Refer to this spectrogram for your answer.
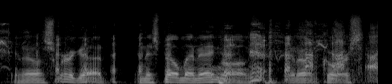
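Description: A man speaks with a very deep, low pitch. His pitch varies in an ordinary way. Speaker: interview guest, actor. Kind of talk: interview answer. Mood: amused, relaxed, grateful. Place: studio. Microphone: lapel.

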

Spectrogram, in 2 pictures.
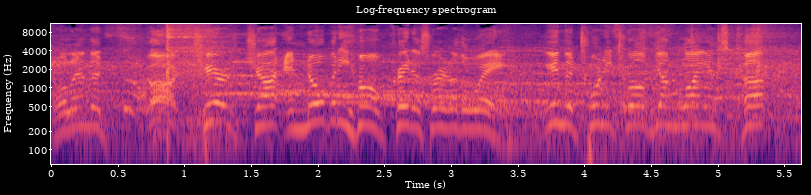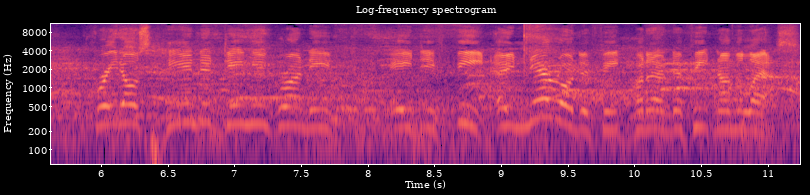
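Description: A man at a moderate pace, dry sound with no echo, amid loud background noise. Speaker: wrestling commentator. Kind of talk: live wrestling play-by-play commentary. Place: hall.

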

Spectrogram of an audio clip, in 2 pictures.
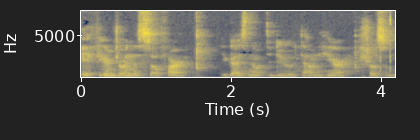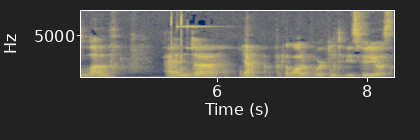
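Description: Moderately paced speech from a man, with noticeable background noise behind it. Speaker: tech video host. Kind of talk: tutorial. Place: home room.

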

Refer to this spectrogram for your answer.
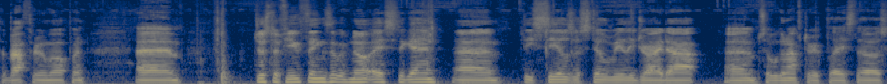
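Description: A man with a bright, sharp tone talks at a moderate pace, his intonation fairly even. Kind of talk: casual vlog tour. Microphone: phone near.

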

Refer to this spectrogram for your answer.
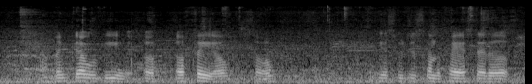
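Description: The pace is fairly slow. A woman talks over background music. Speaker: vlogger. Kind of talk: casual vlog chat. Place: shop. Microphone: phone near.

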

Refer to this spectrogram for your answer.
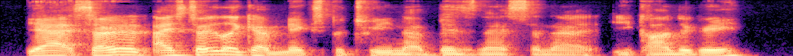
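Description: The speaker has an American accent and lively intonation. The sound is dry with no echo, and the background is quiet. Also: man. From US, Washington D.C. area. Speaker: entrepreneur; podcast guest. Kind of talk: interview. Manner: casual, many fillers. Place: home room. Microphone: video call.

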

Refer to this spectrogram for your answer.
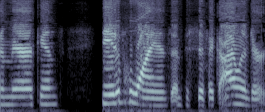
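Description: Using an ordinary speaking voice, a woman speaks in a fairly high pitch with ordinary pitch variation, the sound dry and close with no echo. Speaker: webinar facilitator, legal fellow. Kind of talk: webinar moderation. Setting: webinar call.

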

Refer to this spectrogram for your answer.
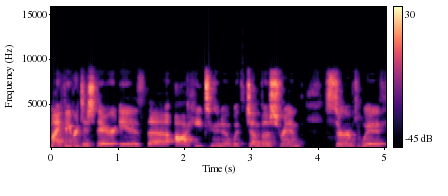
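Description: A woman's fairly slow speech carries audible room echo. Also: quiet background. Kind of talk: casual live-stream recommendations.

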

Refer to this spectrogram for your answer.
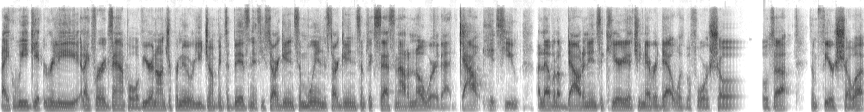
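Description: Over a quiet background, a man talks at a fairly quick pace with a fairly low pitch. His loudness is very even and his intonation monotone and flat. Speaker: podcast guest, coach. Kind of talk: interview answer. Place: home room. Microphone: studio mic.

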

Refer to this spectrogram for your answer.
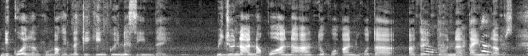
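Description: Amid noticeable background noise, a woman talks at a very fast pace with a fairly high pitch and ordinary pitch variation. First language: Cebuano (speaking Tagalog). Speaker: domestic helper vlogger. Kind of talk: vlog voice-over. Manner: casual chatty.

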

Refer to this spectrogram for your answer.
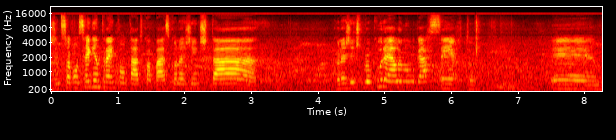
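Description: Fairly high-pitched woman at a moderate pace with long, frequent pauses and ordinary pitch variation, crowd noise in the background. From southern Brazil, Rio Grande do Sul (Santa Cruz do Sul); Rio Grande do Sul, Brazil. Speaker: interviewee. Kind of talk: casual interview. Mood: relaxed, reflective. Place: garden.

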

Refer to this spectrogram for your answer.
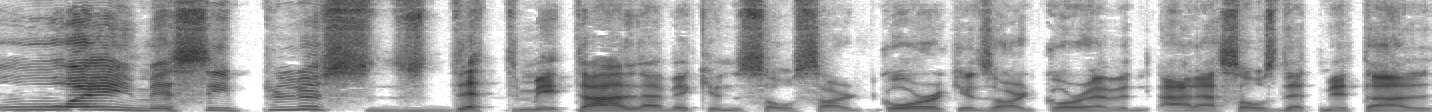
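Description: A man with a Quebec accent speaks at a very slow pace, his voice dry with no echo against a quiet background. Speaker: record store clerk and podcast co-host; podcast co-host. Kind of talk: casual chat. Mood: relaxed, enthusiastic banter. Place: home room.

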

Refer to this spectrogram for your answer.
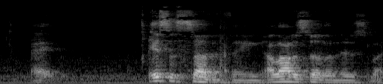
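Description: Light background noise and audible room echo around a man's voice, its pitch varying in an ordinary way. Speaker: YouTube vlogger. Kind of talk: casual chat. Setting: home, filming himself while eating. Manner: rambling, halting. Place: home room. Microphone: phone near.

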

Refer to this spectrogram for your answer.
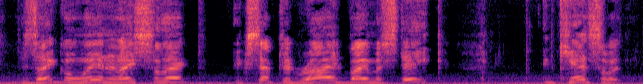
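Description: A man's high voice with ordinary pitch variation comes through with a dry sound, no echo and light background noise. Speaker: rideshare driver vlogger. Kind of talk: casual vlog chat. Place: car. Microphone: camera far.

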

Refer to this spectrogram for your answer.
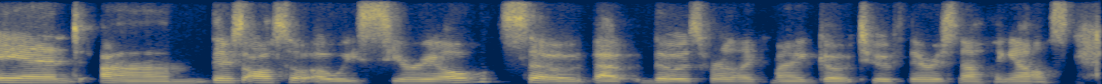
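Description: A woman's unremarkable speaking voice, fairly low in pitch, at a moderate pace with hardly any pauses, fairly even intonation and a quiet background. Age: 20s. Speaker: college student; panelist. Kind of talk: live Q&A chat. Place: home room. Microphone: video call.

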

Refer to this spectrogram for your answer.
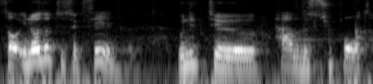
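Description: A man speaks at a moderate pace over light background noise. His tone is dark and mellow, somewhat breathy, with lively intonation. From France. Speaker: media entrepreneur; panelist. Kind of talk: panel discussion. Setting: stage with audience. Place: classroom. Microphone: camera far.

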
